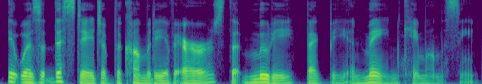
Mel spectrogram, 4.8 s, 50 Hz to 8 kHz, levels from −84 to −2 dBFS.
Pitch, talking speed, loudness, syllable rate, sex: 95 Hz, 235 wpm, -20 LUFS, 5.9 syllables/s, male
